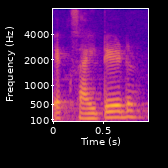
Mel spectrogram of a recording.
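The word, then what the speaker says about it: excited: देखिए यहाँ पे जब इंग्लिश वर्ड के अंत में टी व डी के बाद ईडी लगा हो तो उसे हमें ईड की तरह प्रोनाउंस या उच्चारण करना है।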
